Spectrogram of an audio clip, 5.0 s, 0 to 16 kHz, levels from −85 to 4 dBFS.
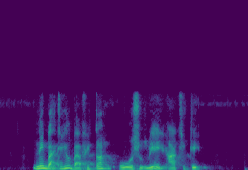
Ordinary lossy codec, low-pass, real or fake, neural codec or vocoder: none; 7.2 kHz; fake; codec, 16 kHz, 1 kbps, FreqCodec, larger model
